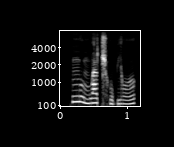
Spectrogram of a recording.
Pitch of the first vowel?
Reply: falling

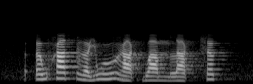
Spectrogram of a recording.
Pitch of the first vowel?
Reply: rising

